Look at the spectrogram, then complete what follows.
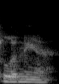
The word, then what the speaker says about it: Lanier: oh man I already I did look up how to say it lake laner lake laner yes where is that at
